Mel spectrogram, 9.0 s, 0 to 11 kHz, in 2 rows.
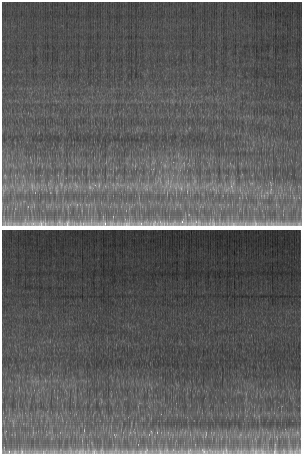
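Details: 2006 Audi A3 2.0 idling with a light, fairly regular knock about four times a second, still present after cleaning the oil sump; source not pinned down.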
